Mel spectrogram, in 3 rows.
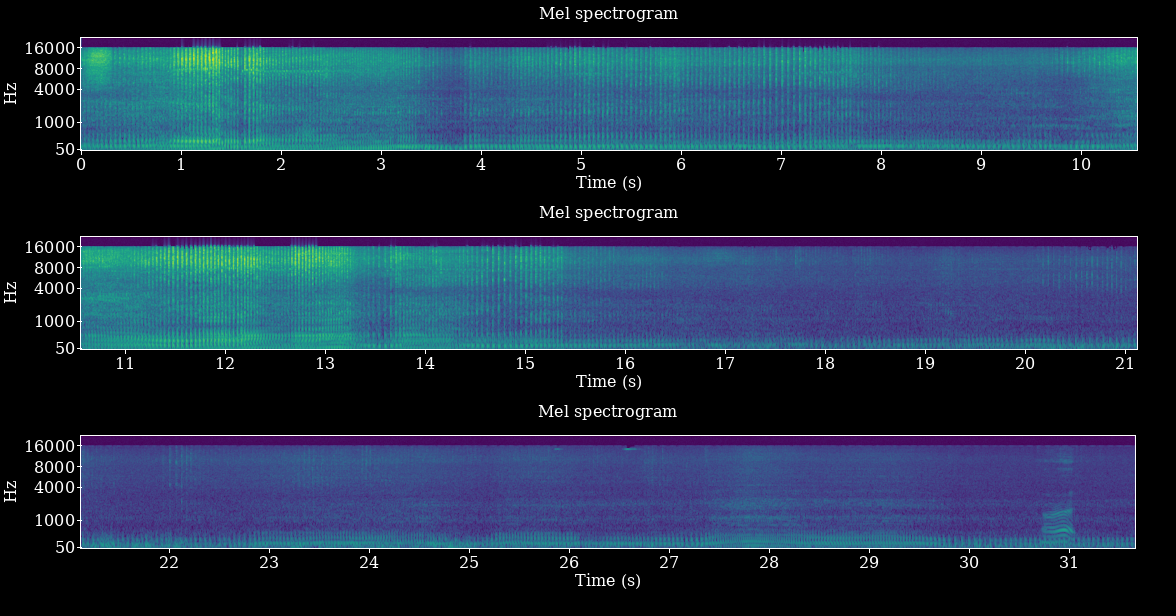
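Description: Off-road dirt bike engines running on a trail: loud revving swells about a second in and again around 11 to 14 seconds, then a quieter steady idle for the second half, with a short rev near the end.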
